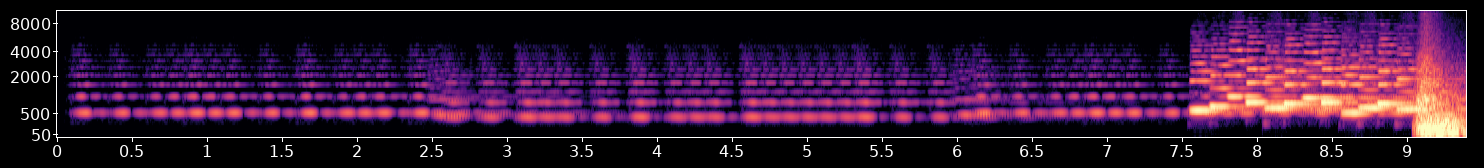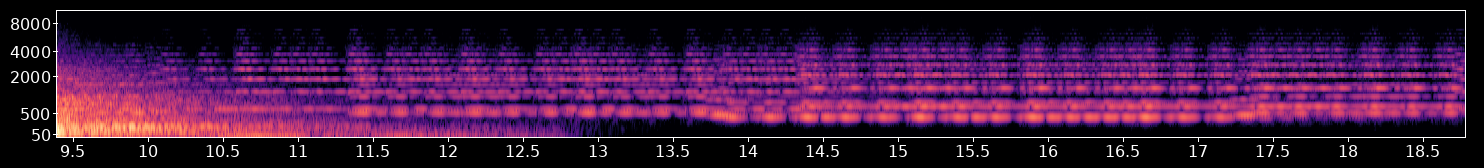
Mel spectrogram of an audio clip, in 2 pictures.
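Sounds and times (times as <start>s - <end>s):
fugato music: 7.6s - 11.6s.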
